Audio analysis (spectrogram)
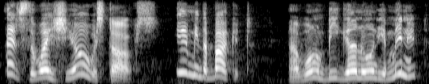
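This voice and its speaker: A man's voice: very high voice, wildly swooping pitch, fairly quick, no room sound, pitched above the performer's own voice, exaggerated voice. A man voicing a scheming young boy who eagerly coaxes and bargains, in a dull, dry recording. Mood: coaxing.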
